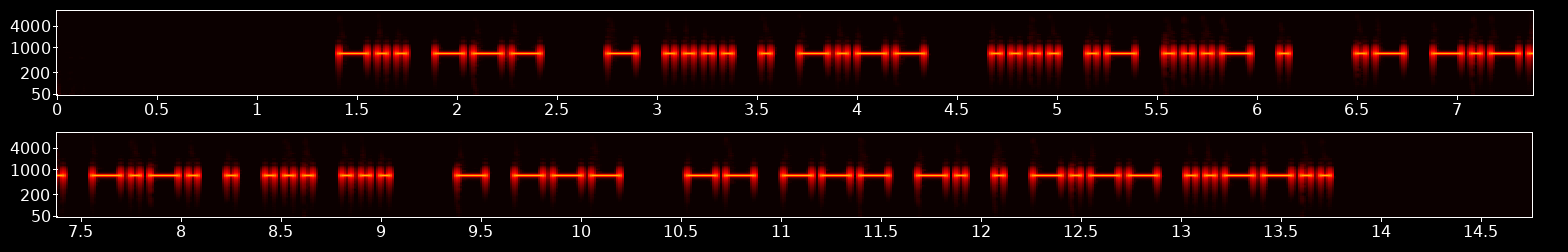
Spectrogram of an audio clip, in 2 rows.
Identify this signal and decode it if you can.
Morse code, heard as a keyed tone, about 25 wpm, 700 Hz. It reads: DO THEY HAVE ACCESS TO MONEY?
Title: Sentences from Top 1000 Words - Review Part 4 - 25wpm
